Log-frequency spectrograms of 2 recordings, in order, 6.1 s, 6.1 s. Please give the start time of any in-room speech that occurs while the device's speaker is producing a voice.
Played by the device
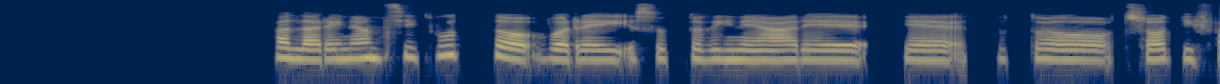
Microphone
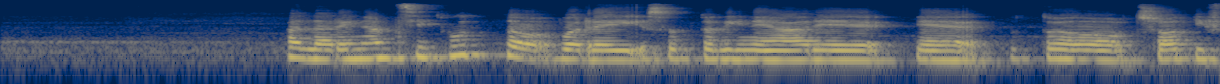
none

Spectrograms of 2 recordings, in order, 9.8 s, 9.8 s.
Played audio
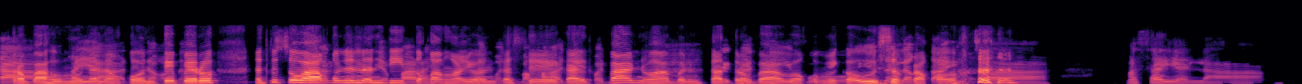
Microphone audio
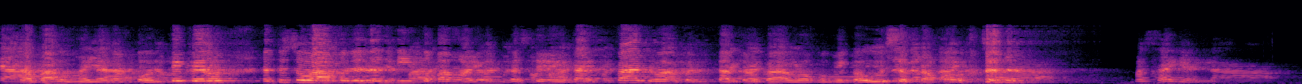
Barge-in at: none

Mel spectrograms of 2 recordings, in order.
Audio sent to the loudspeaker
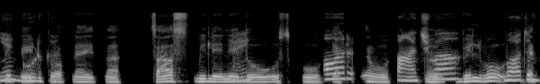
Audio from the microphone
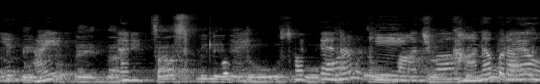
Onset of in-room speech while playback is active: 0.3 s

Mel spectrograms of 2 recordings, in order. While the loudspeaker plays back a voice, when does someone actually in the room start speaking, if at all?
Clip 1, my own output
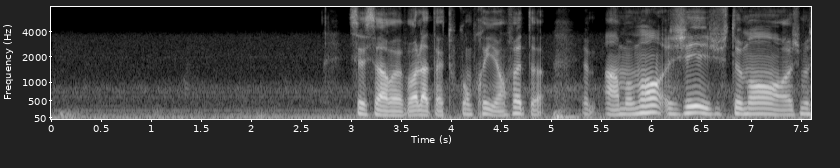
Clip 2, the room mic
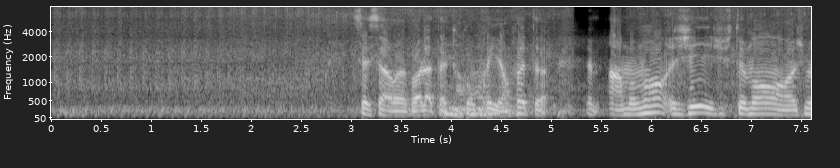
3.9 s

